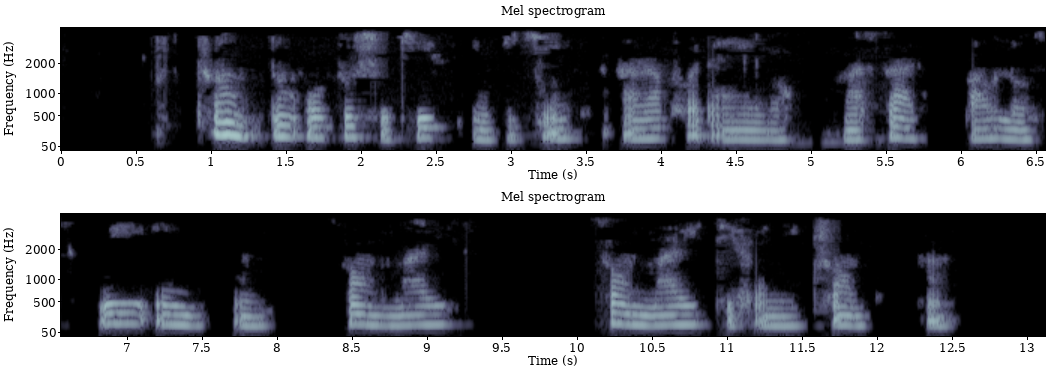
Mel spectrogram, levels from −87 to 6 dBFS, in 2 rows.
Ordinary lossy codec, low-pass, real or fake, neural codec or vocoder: MP3, 24 kbps; 3.6 kHz; real; none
